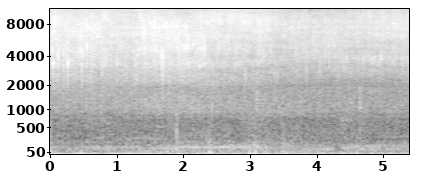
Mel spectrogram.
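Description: Fish and chopped tomatoes, onions and green chillies frying in oil on a flat iron tawa: a steady sizzle with faint crackles.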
